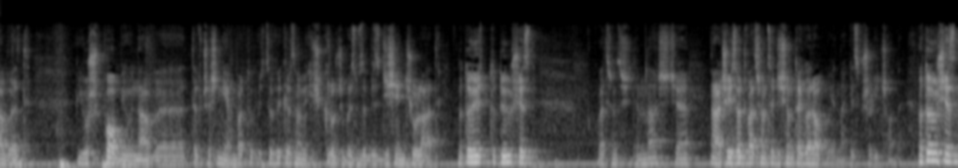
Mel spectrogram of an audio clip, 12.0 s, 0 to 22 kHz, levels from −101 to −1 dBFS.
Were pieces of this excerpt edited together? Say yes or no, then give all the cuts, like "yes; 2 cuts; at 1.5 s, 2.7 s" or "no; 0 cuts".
no; 0 cuts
